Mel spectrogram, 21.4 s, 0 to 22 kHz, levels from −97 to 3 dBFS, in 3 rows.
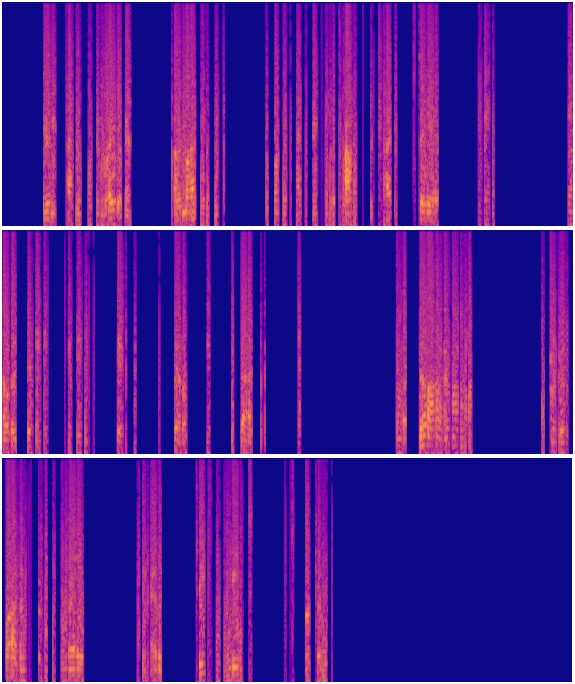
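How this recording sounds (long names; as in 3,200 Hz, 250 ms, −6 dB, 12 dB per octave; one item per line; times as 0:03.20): tremolo saw down 9.8 Hz, depth 95%
phaser sweep stages 12, 0.99 Hz, lowest notch 380–5,000 Hz
a quantiser's noise floor 6 bits, dither none
a shimmering, thickened sound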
